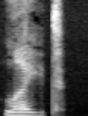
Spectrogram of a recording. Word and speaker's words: late: late，l a t e，late，字母 a 发它本身的音 a，末尾的 e 不发音。 late，它是个形容词或者副词，表示晚迟。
